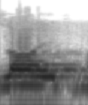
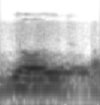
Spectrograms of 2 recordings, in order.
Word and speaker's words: Lloyd: Jane frequently tells her story to the apothecary, Mr. Lloyd, which is pronounced Lloyd, not Lloyd, by the way, to Helen Burns, to Miss Temple, to Rochester, and to St. John.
